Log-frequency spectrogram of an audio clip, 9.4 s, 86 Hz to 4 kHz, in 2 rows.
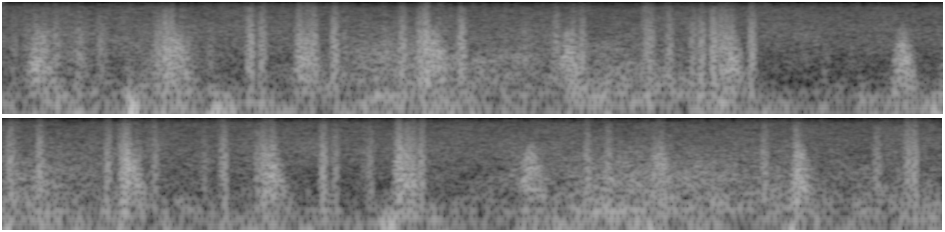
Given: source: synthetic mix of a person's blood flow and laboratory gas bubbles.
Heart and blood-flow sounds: Doppler ultrasound of blood flow; subclavian vein
no bubbles
From the record:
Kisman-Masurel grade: 000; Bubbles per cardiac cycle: 0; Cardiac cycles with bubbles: 0%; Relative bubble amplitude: no bubbles discernible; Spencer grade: 0 (complete lack of bubble signals)

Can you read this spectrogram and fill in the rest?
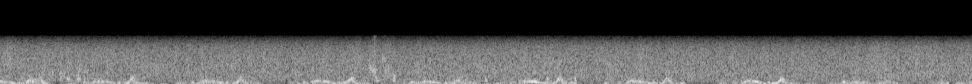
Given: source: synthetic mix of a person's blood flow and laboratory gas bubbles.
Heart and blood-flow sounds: Doppler ultrasound of blood flow; precordium
0.20-0.28 s: bubbles
0.35-0.92 s: bubbles
3.57-3.61 s: bubbles
3.67-4.00 s: bubbles
4.78-5.00 s: bubbles
5.31-5.40 s: bubbles
5.47-5.66 s: bubbles
5.73-5.90 s: bubbles
From the record:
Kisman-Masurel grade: 222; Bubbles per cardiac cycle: several, 3 to 8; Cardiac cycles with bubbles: 10 to 50%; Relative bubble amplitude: moderate (0.250 to 0.450); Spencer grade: 2 (many but less than half of the cardiac periods contain bubble signals, singularly or in groups); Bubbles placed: anywhere in the cardiac cycle

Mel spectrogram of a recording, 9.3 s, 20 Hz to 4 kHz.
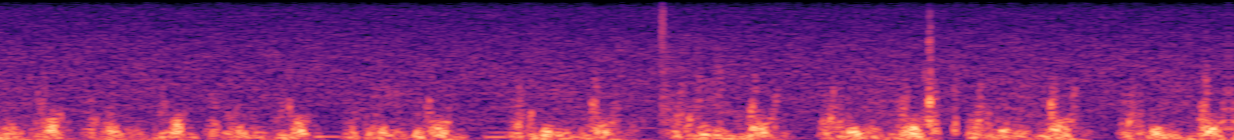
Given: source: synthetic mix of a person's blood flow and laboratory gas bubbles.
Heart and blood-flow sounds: Doppler ultrasound of blood flow; precordium
6.96-7.11 s: bubbles
7.18-7.25 s: bubbles
From the record:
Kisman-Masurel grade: 122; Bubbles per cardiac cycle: 1 to 2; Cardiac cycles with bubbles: 10 to 50%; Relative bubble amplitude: moderate (0.250 to 0.450); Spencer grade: 2 (many but less than half of the cardiac periods contain bubble signals, singularly or in groups); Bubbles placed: anywhere in the cardiac cycle

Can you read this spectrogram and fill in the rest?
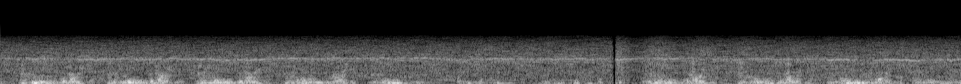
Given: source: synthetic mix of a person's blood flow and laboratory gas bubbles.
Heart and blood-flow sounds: Doppler ultrasound of blood flow; precordium
no bubbles
From the record:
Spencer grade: 0 (complete lack of bubble signals)

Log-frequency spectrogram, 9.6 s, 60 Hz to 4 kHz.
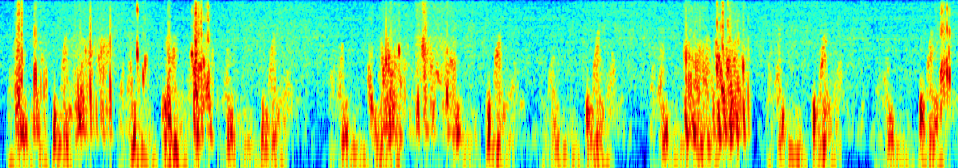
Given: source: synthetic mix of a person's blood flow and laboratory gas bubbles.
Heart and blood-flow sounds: Doppler ultrasound of blood flow; precordium
0.12-0.26 s: bubbles
0.30-0.51 s: bubbles
0.73-1.15 s: bubbles
1.33-1.51 s: bubbles
1.64-1.75 s: bubbles
1.89-2.15 s: bubbles
3.67-4.58 s: bubbles
6.83-7.52 s: bubbles
9.34-9.54 s: bubbles
From the record:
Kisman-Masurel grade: 332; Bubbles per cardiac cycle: rolling drumbeat, 9 or more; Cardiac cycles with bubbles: 50 to 99%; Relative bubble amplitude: moderate (0.250 to 0.450); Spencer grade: 3 (all of the cardiac periods contain showers or single bubble signals, but not dominating or overriding the cardiac motion signals); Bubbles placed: only in the low amplitude regions of the cardiac cycle

